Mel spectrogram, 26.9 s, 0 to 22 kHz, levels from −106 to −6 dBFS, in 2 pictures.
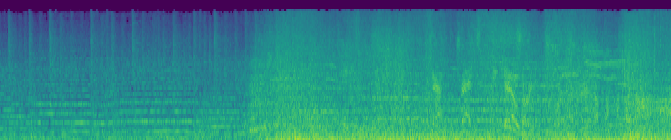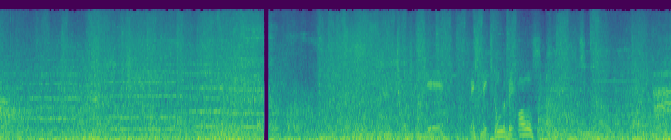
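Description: At 18.70 s the audio fades out in about 3 ms and stays silent until 18.80 s: a digital broadcast dropout. The receiver stopped getting valid frames, muted, and resumed once clean data returned. The roughly 96 ms of missing programme fits about three lost frames, and that material is gone rather than delayed. On a waveform it shows as a flat-line gap with a very short taper; a spectrogram shows a narrow blank vertical band across all frequencies.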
